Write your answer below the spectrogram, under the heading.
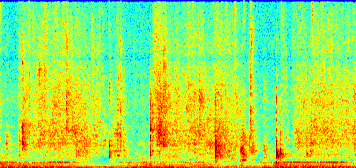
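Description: A utensil stirring and scraping in a cooking pot of simmering menudo, with several short clinks, over a steady low hum.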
